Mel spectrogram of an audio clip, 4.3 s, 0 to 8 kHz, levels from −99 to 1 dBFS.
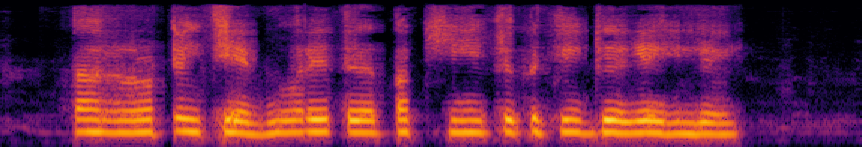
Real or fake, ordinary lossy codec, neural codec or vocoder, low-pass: fake; AAC, 32 kbps; codec, 16 kHz in and 24 kHz out, 0.6 kbps, FireRedTTS-2 codec; 7.2 kHz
